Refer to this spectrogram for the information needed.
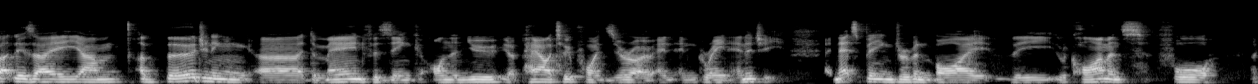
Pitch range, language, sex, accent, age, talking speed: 105-115 Hz, English, male, Australian, 40-59, 145 wpm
